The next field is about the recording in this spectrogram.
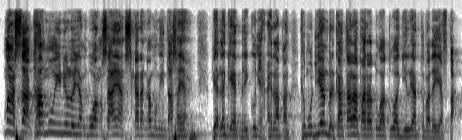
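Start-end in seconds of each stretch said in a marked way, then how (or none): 0.0-2.8 higher and louder, indignant refusal; angry Jephthah. Acted. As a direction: throw the refusal back at them. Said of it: "Yefta marah, makanya Yefta bilang".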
